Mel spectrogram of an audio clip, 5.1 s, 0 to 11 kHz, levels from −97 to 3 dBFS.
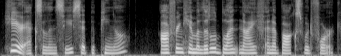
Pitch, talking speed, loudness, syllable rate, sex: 205 Hz, 165 wpm, -18 LUFS, 5.5 syllables/s, female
